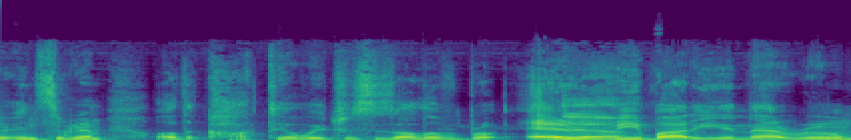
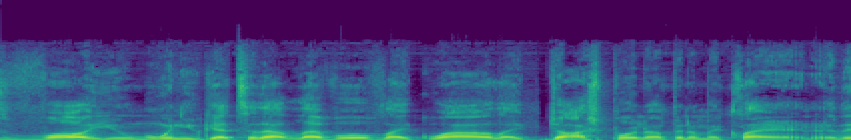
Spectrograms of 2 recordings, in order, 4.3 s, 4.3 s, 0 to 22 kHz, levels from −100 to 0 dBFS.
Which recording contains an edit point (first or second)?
second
